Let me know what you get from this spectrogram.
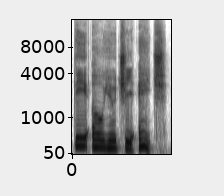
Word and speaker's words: dough: 我们要先记得它的字根 d o u g h，这个字要念成 dough，d o u g h，g h 是不发声的。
